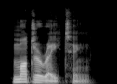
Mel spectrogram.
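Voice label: "moderating", British English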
